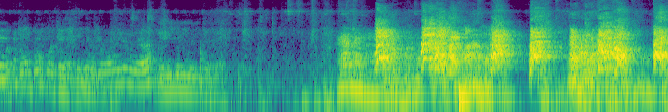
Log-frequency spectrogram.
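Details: Puppies playing with a rope: after a person's soft voice, a run of short, loud, sharp barks and yips bursts out in uneven clusters through the second half.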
